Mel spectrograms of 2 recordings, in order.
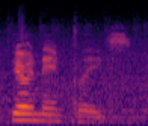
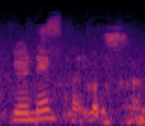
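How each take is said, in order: No difference in how they are said.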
